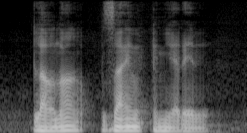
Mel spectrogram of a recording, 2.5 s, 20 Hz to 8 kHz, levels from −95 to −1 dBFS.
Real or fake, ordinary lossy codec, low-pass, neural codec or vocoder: fake; none; none; codec, 16 kHz, 1 kbps, FunCodec, trained on Chinese and English, 50 frames a second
